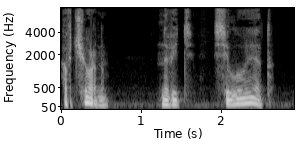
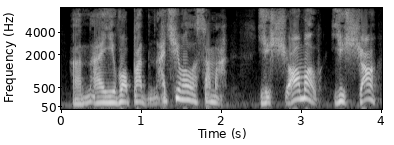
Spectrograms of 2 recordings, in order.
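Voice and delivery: put-on old woman voice; 6 semitones higher than usual.

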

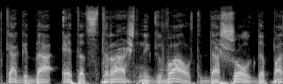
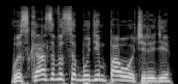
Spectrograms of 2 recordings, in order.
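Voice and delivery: quick, high-pitched order; commanding; 12 semitones higher, faster than usual. A narrator's reading. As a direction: lay down the rule briskly. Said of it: "скомандовала Ира Сыркина". (быстро, командным тоном)

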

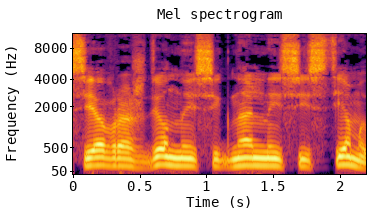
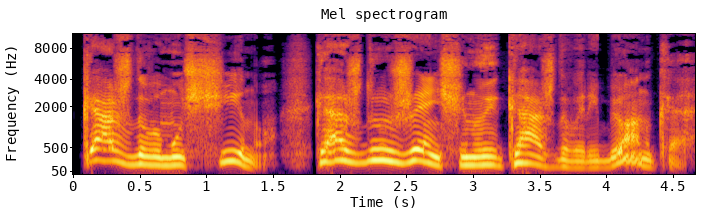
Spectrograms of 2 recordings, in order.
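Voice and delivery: фанатичный коротышка, угроза; 3 semitones higher than usual. Acted. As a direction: swear revenge like a zealot. (пылкая клятва безумного мстителя)

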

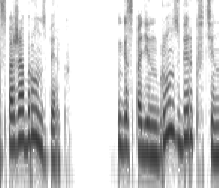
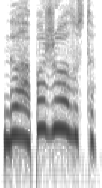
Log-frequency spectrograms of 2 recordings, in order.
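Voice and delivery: put-on higher, gentle child's plea; pleading request; 7 semitones higher than usual. A narrator's reading. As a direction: ask sweetly, without shouting. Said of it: "попросила Анна". (просительно, высоким голосом)

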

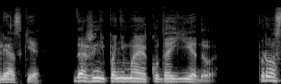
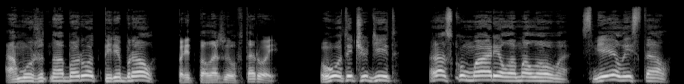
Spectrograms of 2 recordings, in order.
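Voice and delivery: mocking thug; 7 semitones higher than usual. Second thug mocks hero.

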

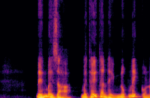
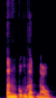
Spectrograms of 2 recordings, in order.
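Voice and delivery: usual speaking voice

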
